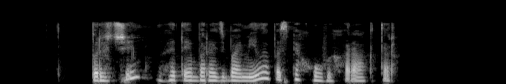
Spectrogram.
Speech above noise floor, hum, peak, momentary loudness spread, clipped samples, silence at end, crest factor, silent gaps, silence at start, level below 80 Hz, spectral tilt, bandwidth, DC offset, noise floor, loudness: over 71 dB; none; -2 dBFS; 11 LU; under 0.1%; 1.1 s; 18 dB; none; 0.95 s; -56 dBFS; -4.5 dB/octave; 8 kHz; under 0.1%; under -90 dBFS; -19 LUFS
